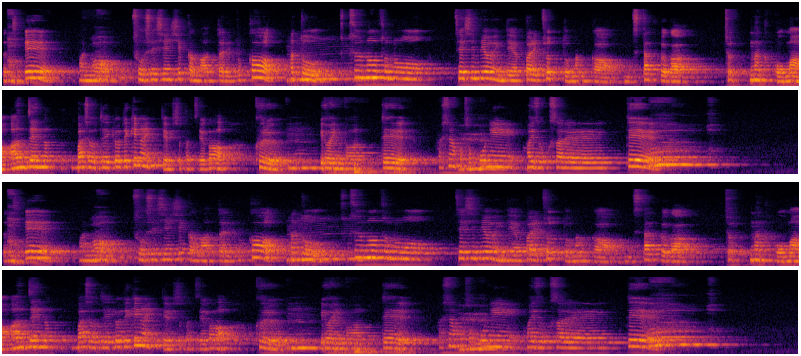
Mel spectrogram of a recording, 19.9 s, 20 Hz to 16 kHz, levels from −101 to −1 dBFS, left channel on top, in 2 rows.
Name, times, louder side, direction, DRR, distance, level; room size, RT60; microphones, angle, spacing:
voice 1, 0.3-0.6 1.0-1.3 1.7-4.0 4.4-5.3 5.7-8.6 9.0-10.6 10.8-12.8 13.1-13.5 13.9-15.0 15.4-17.5 17.8-18.2, left 4 dB, 80° left, 4 dB, 0.4 m, -29 dB
voice 2, 3.5-4.5 9.3-9.7 13.5-13.9 15.6-16.2 18.0-18.8, left 2 dB, 10° left, -7 dB, 1.3 m, -32 dB
5.4 x 2.2 x 3.6 m, 1.1 s
head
